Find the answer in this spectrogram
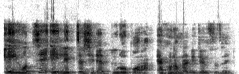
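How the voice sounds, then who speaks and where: A man teaching a Quran recitation class online, explaining letter sounds and drawing out the recitation examples slowly. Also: high voice, wildly swooping pitch. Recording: dull sound from away from the mic.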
